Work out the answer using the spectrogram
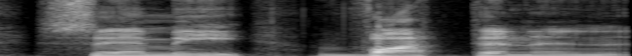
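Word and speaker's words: Sami Vatanen: when uh defenseman uh Sammy watanin and I'm going to say that correctly that's a finished pronunciation because I know there's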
